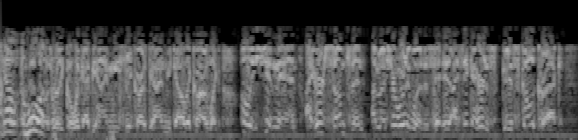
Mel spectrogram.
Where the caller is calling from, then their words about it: Lowell, Massachusetts, United States; I'm in Lowell, Massachusetts right now.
